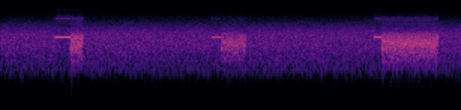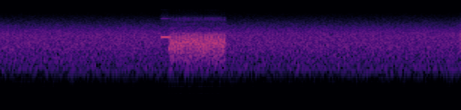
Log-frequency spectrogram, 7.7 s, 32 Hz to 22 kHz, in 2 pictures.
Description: ACARS aircraft data, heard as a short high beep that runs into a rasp, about 2400 baud, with radio hiss and a squelch burst at the end.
